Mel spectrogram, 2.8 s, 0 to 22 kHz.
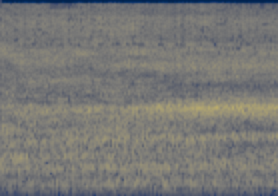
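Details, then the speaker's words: BRS-8 multifuel stove running on gas outdoors, after a makeshift tin part replaced the missing piece: loud, steady, even roar with no sputter or pulsing; stable in wind gusts and burning cleanly. "I've got to say, it does appear to be very stable even when the gusts of wind get up. It's not quiet, mind, as you can hear, it's quite a noisy little thing."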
